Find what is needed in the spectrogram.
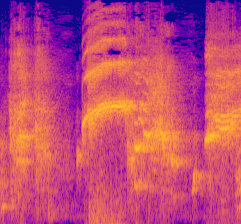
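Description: Toddler screaming and crying while a nasal swab is in his nose: a short sob, then a loud, high-pitched wail from about a second in.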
